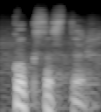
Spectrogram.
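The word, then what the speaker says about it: koeksister: Like what's a cook sister? It's more. Am I even pronouncing it properly? Cook sister. Cook sister. So so. Try saying it in an Afrikaans or Dutch accent, right? So it's cook sister.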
